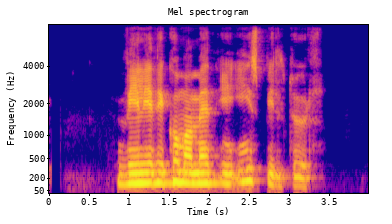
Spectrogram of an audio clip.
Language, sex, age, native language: Icelandic, male, 40-49, Slovak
